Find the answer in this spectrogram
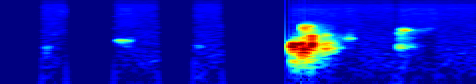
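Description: Near silence, broken by one brief faint sound about one and a half seconds in.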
